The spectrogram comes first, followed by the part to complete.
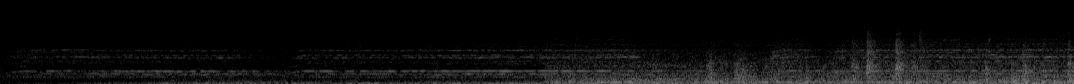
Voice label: ASMR RP; Void Train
